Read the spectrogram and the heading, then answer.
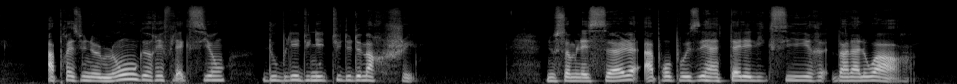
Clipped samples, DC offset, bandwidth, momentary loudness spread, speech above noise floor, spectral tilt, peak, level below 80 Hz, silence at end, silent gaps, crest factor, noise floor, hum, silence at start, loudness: under 0.1%; under 0.1%; 16.5 kHz; 11 LU; 47 dB; -5.5 dB/octave; 0 dBFS; -60 dBFS; 0.5 s; none; 22 dB; -68 dBFS; none; 0.5 s; -22 LUFS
